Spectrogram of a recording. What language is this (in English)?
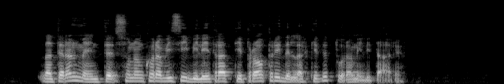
Italian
